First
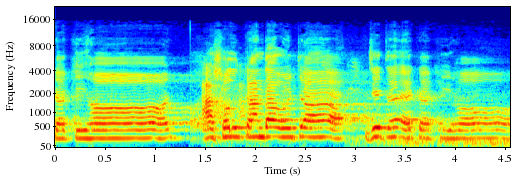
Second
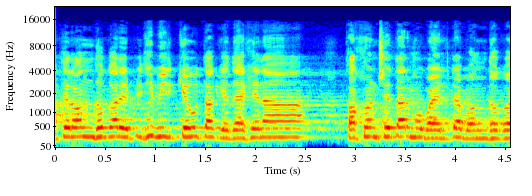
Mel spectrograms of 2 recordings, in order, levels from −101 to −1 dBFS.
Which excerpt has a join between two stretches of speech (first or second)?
first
